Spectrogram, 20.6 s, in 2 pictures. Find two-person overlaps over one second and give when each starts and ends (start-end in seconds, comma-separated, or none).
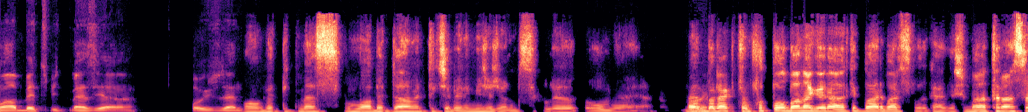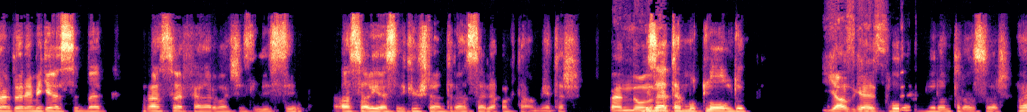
none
